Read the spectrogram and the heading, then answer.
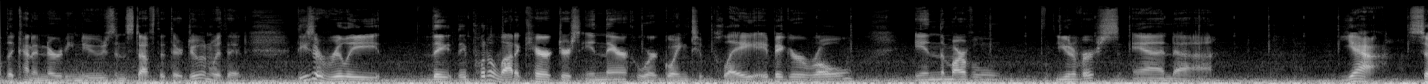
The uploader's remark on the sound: recorded in short form as I drive from one place to another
